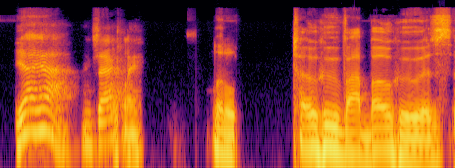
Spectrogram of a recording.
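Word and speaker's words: tohu va-vohu: A little tohu vabohu is how they say it.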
